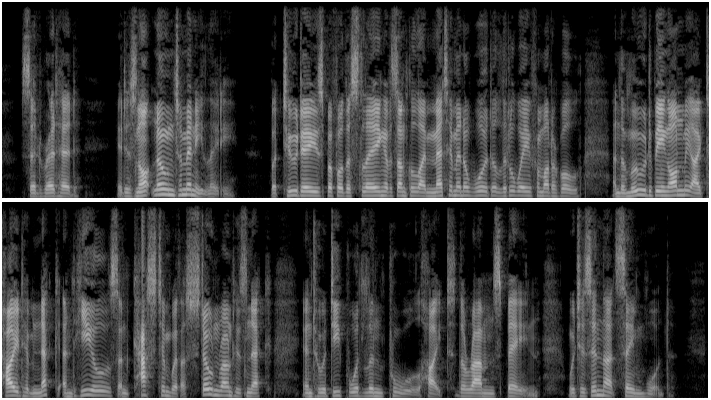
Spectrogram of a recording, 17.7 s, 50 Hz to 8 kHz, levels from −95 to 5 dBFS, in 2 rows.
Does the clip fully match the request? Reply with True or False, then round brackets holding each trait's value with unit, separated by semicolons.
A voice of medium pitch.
True (155 Hz)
